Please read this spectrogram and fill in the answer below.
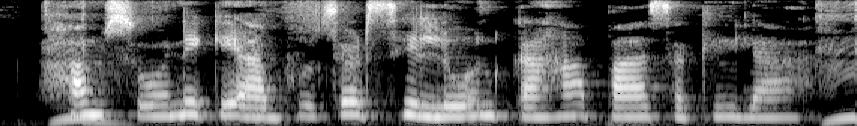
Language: Bhojpuri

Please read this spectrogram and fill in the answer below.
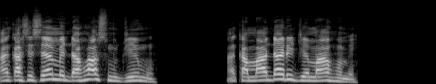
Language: Akan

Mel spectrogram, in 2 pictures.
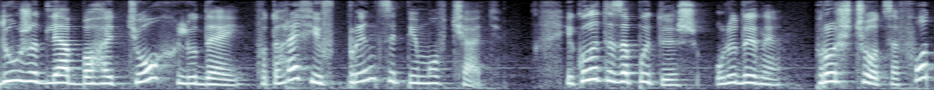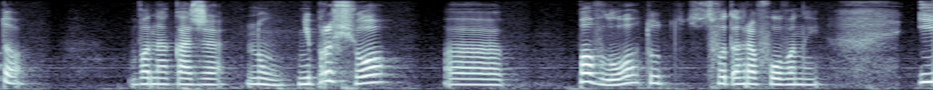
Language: Ukrainian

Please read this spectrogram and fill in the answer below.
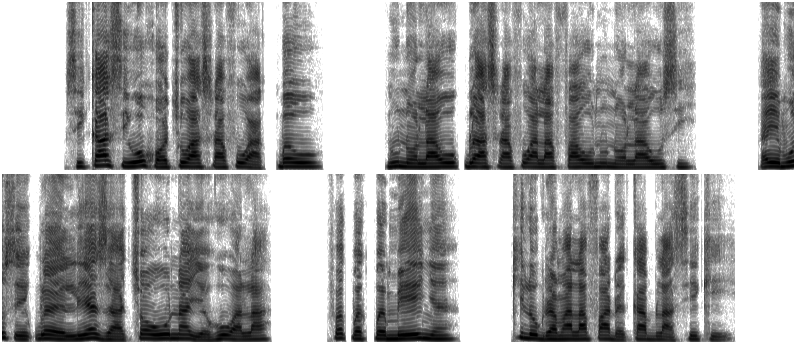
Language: Ewe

